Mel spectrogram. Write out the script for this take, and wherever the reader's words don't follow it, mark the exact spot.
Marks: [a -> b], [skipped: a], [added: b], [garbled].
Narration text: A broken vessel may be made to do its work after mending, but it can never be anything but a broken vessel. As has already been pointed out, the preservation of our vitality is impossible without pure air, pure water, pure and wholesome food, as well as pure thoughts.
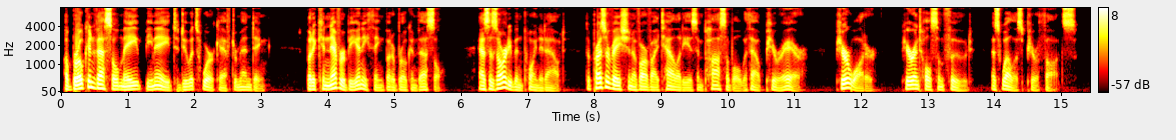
A broken vessel may be made to do its work after mending, but it can never be anything but a broken vessel. As has already been pointed out, the preservation of our vitality is impossible without pure air, pure water, pure and wholesome food, as well as pure thoughts.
